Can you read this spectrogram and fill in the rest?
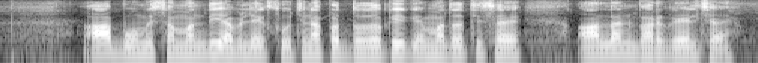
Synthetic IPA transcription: aːbuːmisəmbə̃nd̪ʱiəbleːksuːt͡ʃnapəd̪ət̪okik̬eməd̪əd̪isɛ | aːnlaːɪnbʱəɾɡeːlt͡ʃʰɛ

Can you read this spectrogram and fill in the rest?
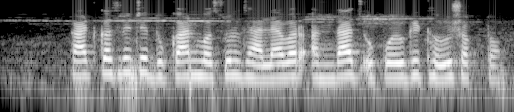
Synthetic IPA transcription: kaʈkəsɾit͡ɕed̪ukanʋəsuːld͡zʱaljaʋəɾənd̪ad͡zupəjoɡiːʈʰəʋuːɕək̚t̪o

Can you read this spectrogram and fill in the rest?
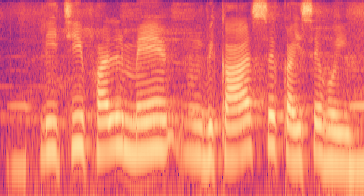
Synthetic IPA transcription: liːt͡ʃipʰɐlmẽʋɪkaːskɐiseɦoːiː

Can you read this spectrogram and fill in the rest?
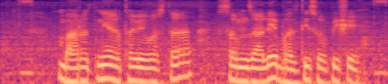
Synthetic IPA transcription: bʱaɾət̪niəɾt̪ʰəʋjəʋəst̪ʰa | səmd͡zalebʱəlt̪iːsopiɕe

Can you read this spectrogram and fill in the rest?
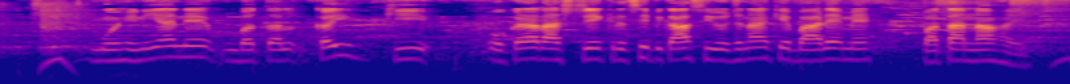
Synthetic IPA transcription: moːɦɪñijanebəd̪əlkəiki | oːkɾaɾaːʃʈɾijəkɾɪʃiʋɪkaːsjoːd͡ʒnakebaːɾemẽpɐt̪anaɦəi

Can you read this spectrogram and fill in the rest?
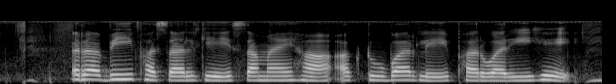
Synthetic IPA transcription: ɾəbipʰɐsəlkesəməjɦãʔɐ̰kʈuːbəɾlepʰəɾwəɾiɦɛː

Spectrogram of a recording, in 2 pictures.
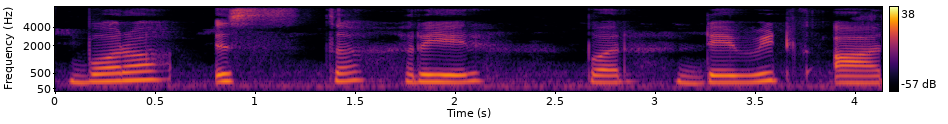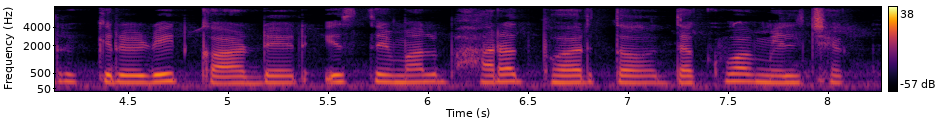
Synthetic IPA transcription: bɔɾɔ | ist̪ɾiɾ | pəɾ | ɖeʋiʈaɾkɾeɖiʈkaɾɖeɾist̪emalbʱaːɾət̪̚bʱəɾt̪əd̪ekʰʋamilt͡ʃʰek̚

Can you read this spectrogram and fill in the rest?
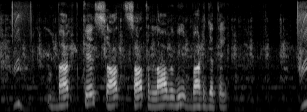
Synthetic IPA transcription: bəːɾt̪keːsaːt̪saːt̪ʰlaːbbʱiːbəʈd͡ʒət̪eiː

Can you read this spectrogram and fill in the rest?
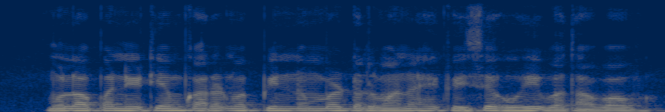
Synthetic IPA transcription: moːlaːpəneːʈijəmkaːɾəɽmẽpiːnːɐ̃mbəɾɖɐlʋaːnaɦɛkɐɪseɦoːɦibɐt̪aːʋaʋ

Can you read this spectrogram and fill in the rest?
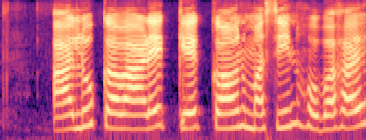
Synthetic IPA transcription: aːlukəʋaɽekekɔwnməsinɦobəɦəj

